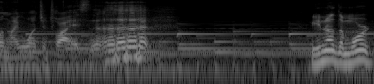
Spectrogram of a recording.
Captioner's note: giggling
